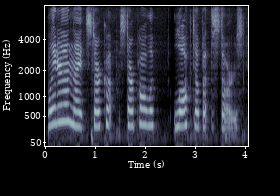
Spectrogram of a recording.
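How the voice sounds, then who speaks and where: A woman's voice: high voice, unhurried. A young woman doing a comedic reading aloud, stumbling over words and breaking off for laughing asides and mock outrage. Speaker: reader. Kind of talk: comedic dramatic reading with commentary.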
